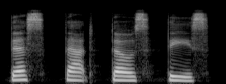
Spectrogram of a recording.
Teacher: your tongue touch your teeth lightly but use your voice. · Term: softer version of th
